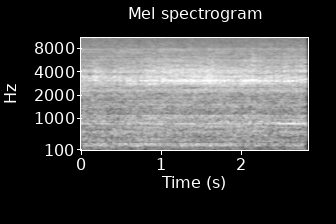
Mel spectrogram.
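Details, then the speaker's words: Vintage beige AOpen PC with Windows 2000 dual-boot at first power-on: a loud, steady whooshing roar with a high airy hiss and no rhythm. The cooling fans are very loud, and the owner wonders whether a fan is dying. "oh it is loud though i don't know if a fan is dying or what but hopefully you all can hear that"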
